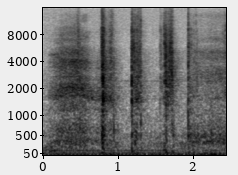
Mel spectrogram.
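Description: A deck of tarot cards shuffled by hand, faint: a soft rustle of sliding cards, then a few light snaps as cards drop together.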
